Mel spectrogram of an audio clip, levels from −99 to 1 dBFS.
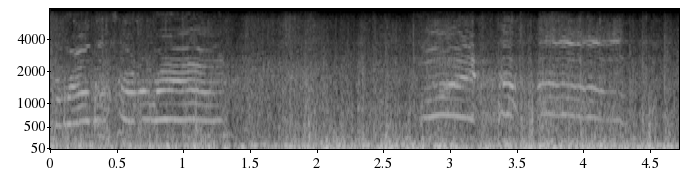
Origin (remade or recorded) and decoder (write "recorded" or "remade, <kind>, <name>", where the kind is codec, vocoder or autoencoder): remade, vocoder, BigVGAN v2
